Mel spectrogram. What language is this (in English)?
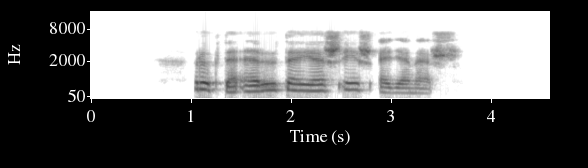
Hungarian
